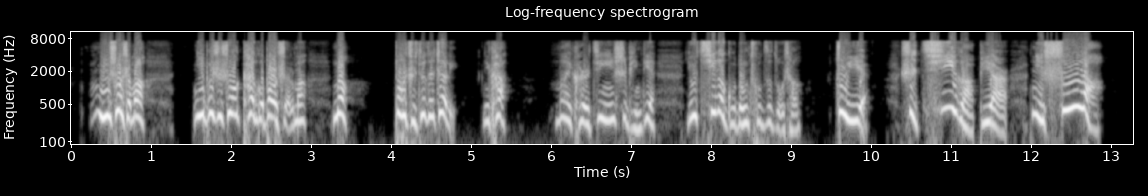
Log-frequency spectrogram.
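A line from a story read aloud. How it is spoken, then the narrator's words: Stunned, then shouting. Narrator (Chinese): 亨利呆住了，愣了半晌才反应过来，冲着比尔嚷起来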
